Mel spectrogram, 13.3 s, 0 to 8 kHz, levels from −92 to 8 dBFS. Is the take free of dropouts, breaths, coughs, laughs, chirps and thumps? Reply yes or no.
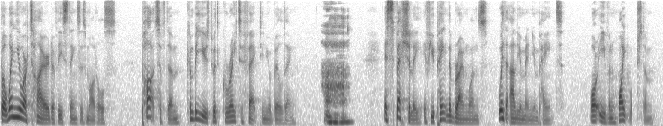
no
